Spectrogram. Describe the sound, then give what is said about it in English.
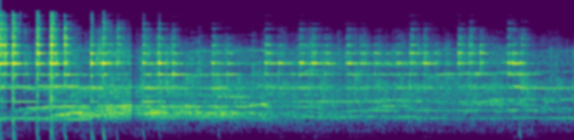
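A handbell is rung rapidly during a church service, about eight bright clanging strikes in the first second and a half, then its metallic tone rings on and slowly fades, with a few softer taps later. “So anytime there's a healing, anytime there's a miracle, we're going to ring the bell.”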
